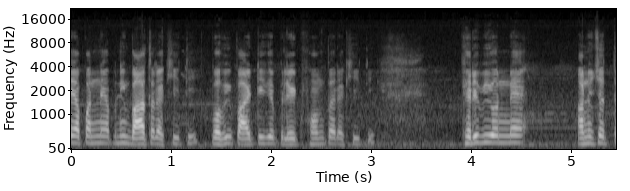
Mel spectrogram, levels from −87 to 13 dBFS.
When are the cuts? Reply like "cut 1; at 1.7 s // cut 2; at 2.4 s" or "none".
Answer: none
